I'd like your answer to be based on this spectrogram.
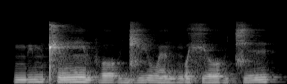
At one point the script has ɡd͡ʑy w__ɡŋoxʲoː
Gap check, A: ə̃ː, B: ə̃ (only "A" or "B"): A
